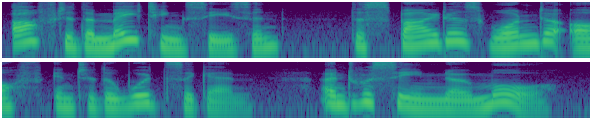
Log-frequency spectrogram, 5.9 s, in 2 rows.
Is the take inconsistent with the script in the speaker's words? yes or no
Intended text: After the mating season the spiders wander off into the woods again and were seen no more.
no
